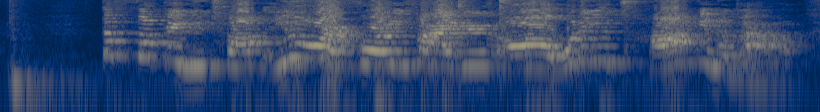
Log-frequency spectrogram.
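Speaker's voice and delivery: high, loud incredulous rant; exasperated scolding. Real, not acted. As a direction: tell her off in disbelief. Scolding the absent housewife.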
